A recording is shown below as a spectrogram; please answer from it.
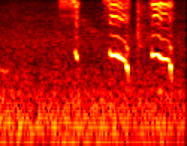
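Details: Five-week-old Patterdale Terrier puppies exploring a homemade earth tunnel of black PVC pipe; three short, high, falling puppy yips in quick succession over a quiet background.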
